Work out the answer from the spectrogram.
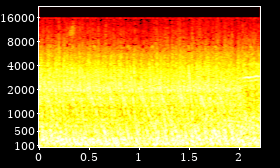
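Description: Gunfire from a counterterrorism task force, a dense, unbroken volley of rapid shots that stays loud and even throughout.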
